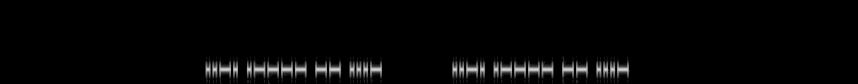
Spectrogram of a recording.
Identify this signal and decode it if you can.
Morse code, heard as a keyed tone, about 34 wpm, 690 Hz. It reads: F1MV F1MV
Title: DXCC-100 Call Signs - 4 Characters - Repeated 2x - 35wpm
